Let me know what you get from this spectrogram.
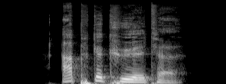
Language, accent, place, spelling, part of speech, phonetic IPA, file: German, Germany, Berlin, abgekühlte, adjective, [ˈapɡəˌkyːltə], De-abgekühlte.ogg
- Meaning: inflection of abgekühlt: 1. strong/mixed nominative/accusative feminine singular 2. strong nominative/accusative plural 3. weak nominative all-gender singular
